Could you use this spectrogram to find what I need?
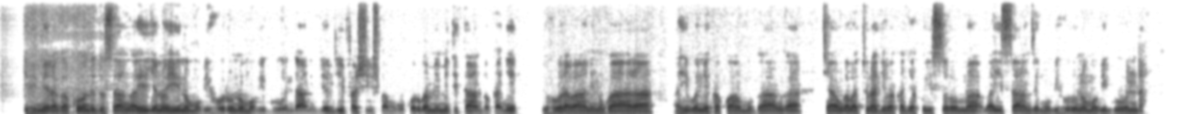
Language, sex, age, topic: Kinyarwanda, male, 18-24, health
